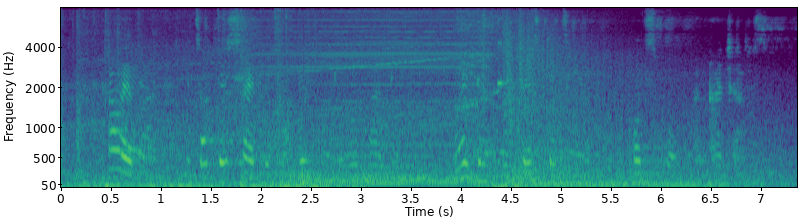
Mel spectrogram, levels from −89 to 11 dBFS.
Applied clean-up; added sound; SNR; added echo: none; Explosion; -3 dB; reverberation time 1.2 s.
